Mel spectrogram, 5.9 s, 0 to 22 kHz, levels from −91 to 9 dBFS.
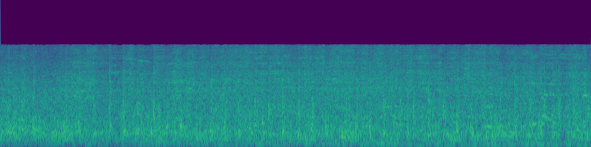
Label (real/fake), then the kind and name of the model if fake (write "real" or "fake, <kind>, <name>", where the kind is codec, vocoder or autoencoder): fake, vocoder, BigVGAN v2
